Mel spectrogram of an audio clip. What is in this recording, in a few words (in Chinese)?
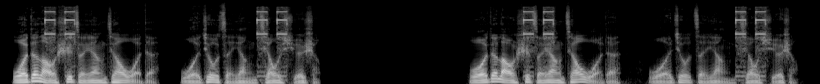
角色男教师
